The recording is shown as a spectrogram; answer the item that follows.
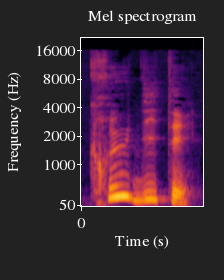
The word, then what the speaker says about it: crudité: Le mot crudité. Es que ahora está añadida la R en medio. Está la C y la R. Cru, cru. Cru, Bien. Crudité. crudité. Bien. Necesitáis aire para poder pronunciar esta palabra.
